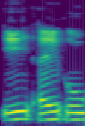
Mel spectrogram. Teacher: जैसे आप ई ए ऐ ओ को बोल के देखोगे तो आपको ऐसा लगेगा जैसे हम जीभ के अगले हिस्से से बोल रहे हैं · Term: अग्रस्वर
